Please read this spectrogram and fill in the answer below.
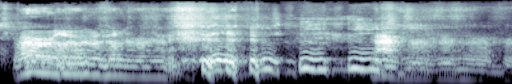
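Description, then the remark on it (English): Loud, continuous snarling and growling like dogs in a scuffle, rising and falling in pitch with short yelping bursts, apparently produced by human voices imitating the fight. “You dogs, break it up now.”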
